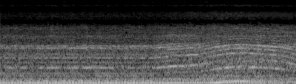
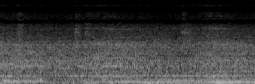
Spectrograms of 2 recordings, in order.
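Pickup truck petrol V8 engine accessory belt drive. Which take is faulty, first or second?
first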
